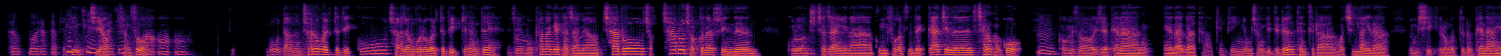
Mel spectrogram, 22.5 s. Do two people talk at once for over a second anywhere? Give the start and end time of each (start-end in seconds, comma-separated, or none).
0.9-2.3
